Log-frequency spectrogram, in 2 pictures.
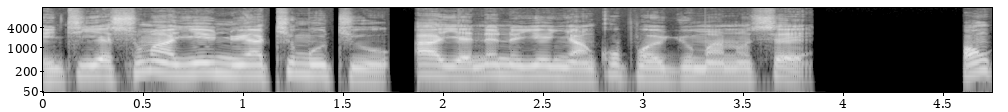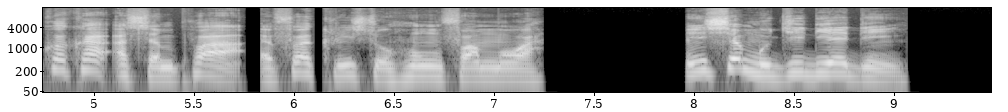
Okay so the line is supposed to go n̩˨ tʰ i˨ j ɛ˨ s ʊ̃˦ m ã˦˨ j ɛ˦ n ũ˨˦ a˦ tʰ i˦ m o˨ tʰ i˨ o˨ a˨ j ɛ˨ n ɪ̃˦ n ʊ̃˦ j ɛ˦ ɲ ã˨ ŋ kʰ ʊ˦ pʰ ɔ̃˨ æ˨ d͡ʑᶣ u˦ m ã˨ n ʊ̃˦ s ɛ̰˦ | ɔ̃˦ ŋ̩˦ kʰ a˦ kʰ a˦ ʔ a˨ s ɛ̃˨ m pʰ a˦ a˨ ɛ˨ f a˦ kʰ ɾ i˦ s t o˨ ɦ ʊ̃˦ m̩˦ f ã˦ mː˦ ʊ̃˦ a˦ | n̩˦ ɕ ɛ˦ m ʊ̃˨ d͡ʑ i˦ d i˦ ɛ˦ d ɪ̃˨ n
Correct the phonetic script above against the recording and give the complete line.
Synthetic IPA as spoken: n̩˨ tʰ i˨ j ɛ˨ s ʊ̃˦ m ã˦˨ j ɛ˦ n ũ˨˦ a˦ tʰ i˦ m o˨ tʰ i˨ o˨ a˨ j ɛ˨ n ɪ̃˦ n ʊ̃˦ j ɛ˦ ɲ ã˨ ŋ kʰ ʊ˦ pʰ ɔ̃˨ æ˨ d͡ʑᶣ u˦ m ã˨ n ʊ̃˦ s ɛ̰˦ | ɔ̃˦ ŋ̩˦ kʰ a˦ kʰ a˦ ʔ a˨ s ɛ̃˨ m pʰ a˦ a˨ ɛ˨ f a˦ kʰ ɾ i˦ s t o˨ ɦ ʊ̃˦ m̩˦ f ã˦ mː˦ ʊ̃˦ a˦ | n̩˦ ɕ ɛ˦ m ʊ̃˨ d͡ʑ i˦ d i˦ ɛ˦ d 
